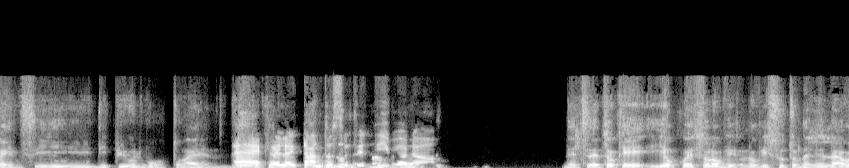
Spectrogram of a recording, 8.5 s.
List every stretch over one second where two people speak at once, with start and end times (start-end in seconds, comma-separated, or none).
2.3-4.5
